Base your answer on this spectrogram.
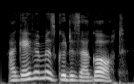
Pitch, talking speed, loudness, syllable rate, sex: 210 Hz, 355 wpm, -16 LUFS, 7.0 syllables/s, female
